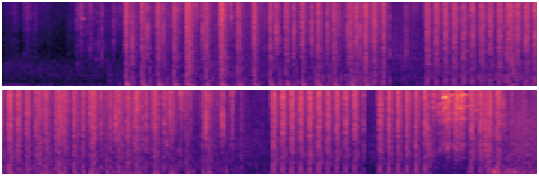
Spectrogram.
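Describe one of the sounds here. A handheld radio crackles and sputters with rapid bursts of static.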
